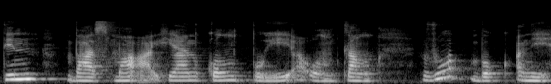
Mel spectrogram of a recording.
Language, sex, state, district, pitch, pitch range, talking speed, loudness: Mizo, female, Mizoram, Aizawl, 185 Hz, 175-210 Hz, 130 wpm, -19 LUFS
